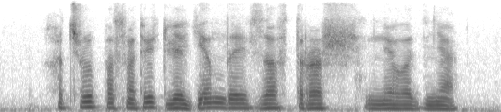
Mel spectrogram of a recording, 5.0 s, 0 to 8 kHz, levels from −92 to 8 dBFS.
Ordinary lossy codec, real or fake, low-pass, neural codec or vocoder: Opus, 16 kbps; fake; 7.2 kHz; vocoder, 24 kHz, 100 mel bands, Vocos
